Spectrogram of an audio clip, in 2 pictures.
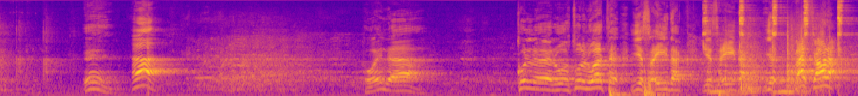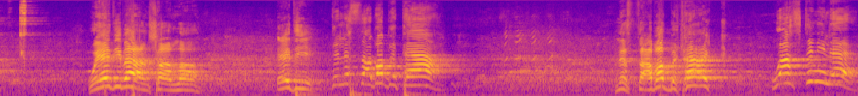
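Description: A young woman speaks with surprise on a stage.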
